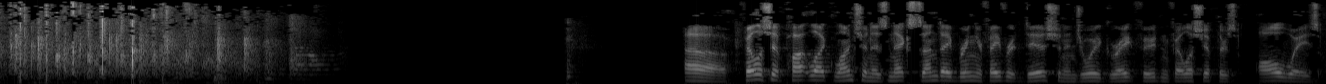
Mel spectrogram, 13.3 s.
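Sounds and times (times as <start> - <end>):
audience applause: 0.0 - 3.2
speech: 6.9 - 13.2.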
